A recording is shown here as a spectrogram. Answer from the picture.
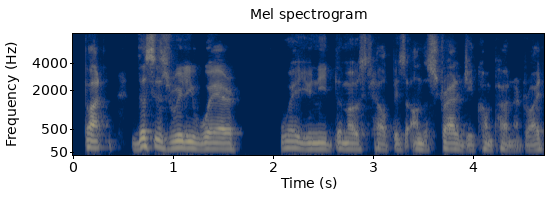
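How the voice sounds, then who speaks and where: With a German accent, a man with a fairly low pitch speaks at a fairly quick pace in a somewhat breathy, dark, mellow tone. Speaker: business coach on raising capital. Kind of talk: unscripted live talk to camera. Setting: home studio, live stream. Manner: animated.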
